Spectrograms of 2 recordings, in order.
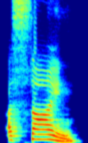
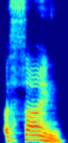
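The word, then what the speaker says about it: assign: silent होता है ठीक एन से पहले क्या है जी नो इलाहीन जी को हमने साउंड नहीं पंक्ति में करना ठीक है पंक्ति में मतलब पंक्ति को बोलते हैं एलाइनमेंट असाइन जी को हम नहीं पढ़ेंगे सीधा ना असाइन असाइनमेंट सपना गण नहीं बोलेंगे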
